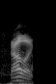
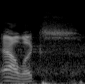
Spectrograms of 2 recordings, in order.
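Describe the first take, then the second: First: The name ends with a k sound. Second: The name ends with a ks sound. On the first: This is how the name is actually said. The speaker calls it right. "but it's pronounced like Alec" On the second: This is how the spelling looks. The speaker calls it wrong. "It looks like Alex"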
